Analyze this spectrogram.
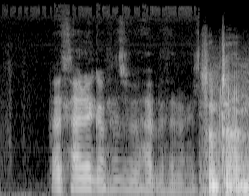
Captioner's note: mumbles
